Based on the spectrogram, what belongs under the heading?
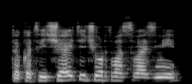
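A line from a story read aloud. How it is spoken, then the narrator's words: Barking. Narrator (Russian): рявкнул он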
